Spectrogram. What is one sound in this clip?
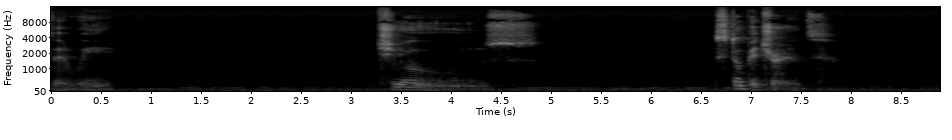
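A young man speaks casually close by, in short bursts with pauses.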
